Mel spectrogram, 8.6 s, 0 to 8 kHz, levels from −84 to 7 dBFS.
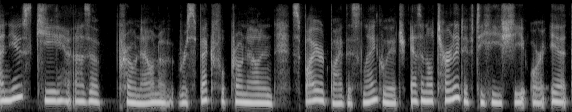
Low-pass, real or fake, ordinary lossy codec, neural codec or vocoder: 7.2 kHz; real; MP3, 64 kbps; none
